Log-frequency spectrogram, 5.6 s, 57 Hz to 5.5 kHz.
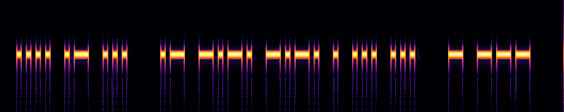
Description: Morse code, heard as a keyed tone, about 25 wpm, 600 Hz. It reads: HAS ACCESS TO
